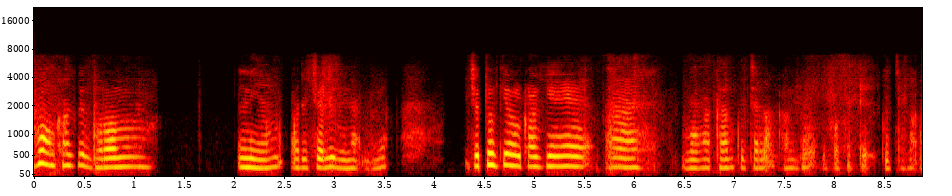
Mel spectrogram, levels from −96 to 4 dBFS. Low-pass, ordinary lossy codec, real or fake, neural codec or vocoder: 7.2 kHz; Opus, 24 kbps; fake; codec, 44.1 kHz, 2.6 kbps, DAC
